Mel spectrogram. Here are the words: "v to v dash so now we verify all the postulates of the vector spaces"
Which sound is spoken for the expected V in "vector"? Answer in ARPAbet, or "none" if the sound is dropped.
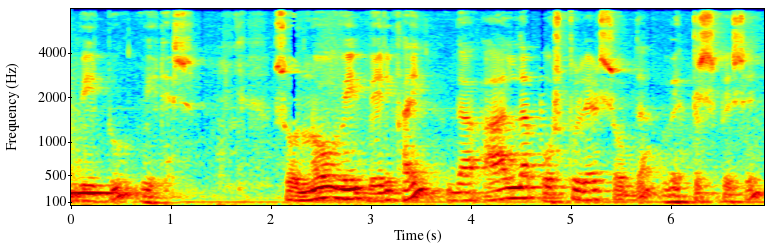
V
